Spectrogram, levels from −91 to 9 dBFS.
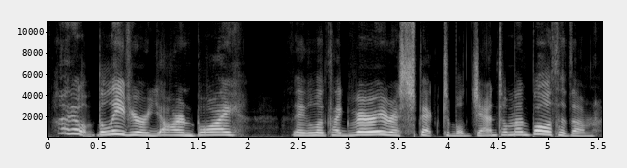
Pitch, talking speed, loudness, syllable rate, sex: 265 Hz, 150 wpm, -16 LUFS, 5.1 syllables/s, female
